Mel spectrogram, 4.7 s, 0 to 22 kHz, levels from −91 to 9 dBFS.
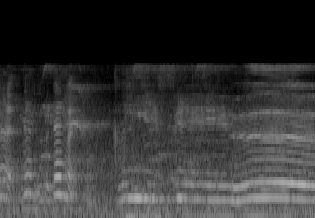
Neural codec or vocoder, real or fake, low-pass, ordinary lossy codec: none; real; 7.2 kHz; none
